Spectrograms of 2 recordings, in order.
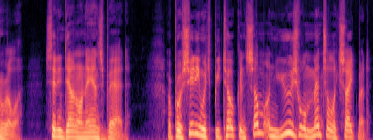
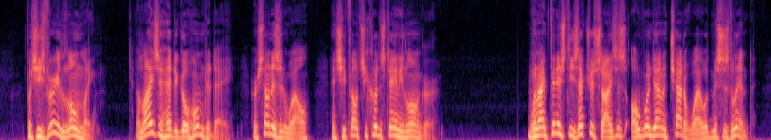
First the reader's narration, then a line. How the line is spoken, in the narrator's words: said Anne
